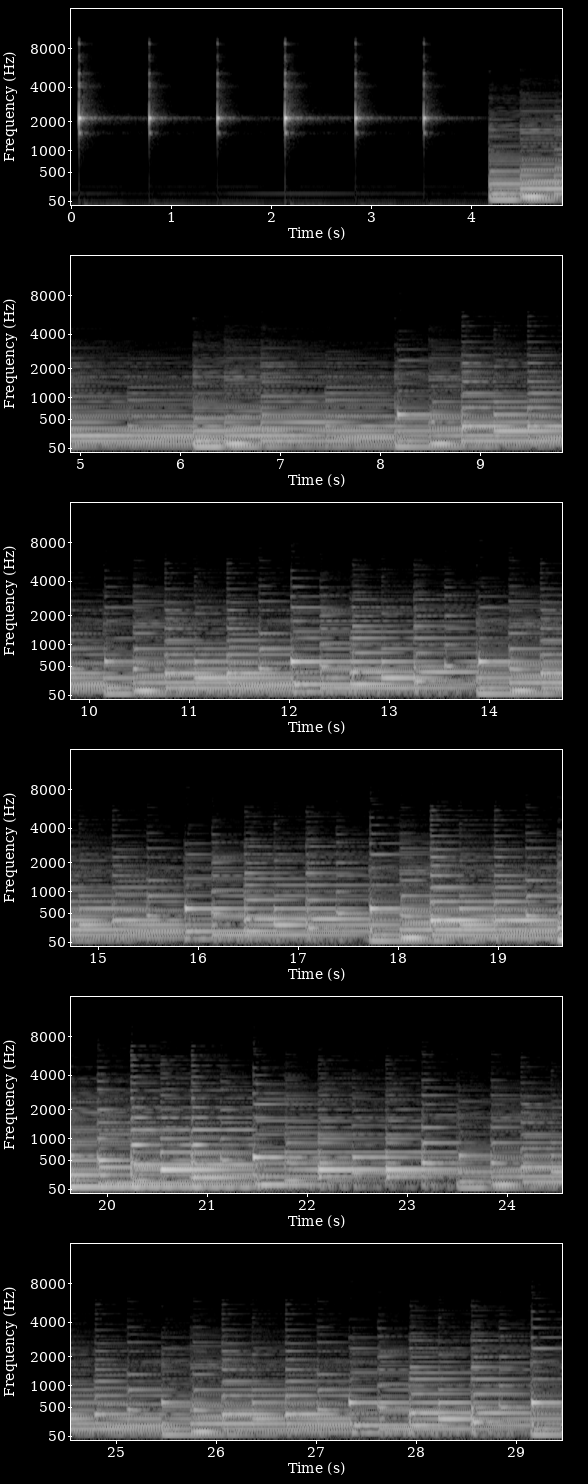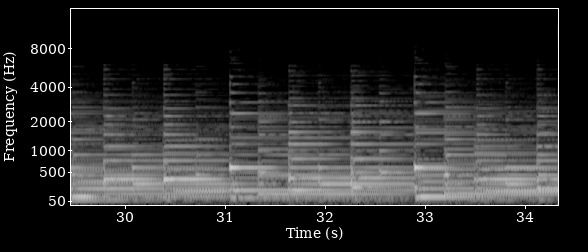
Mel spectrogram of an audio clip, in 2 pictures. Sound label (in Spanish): En el viento piano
